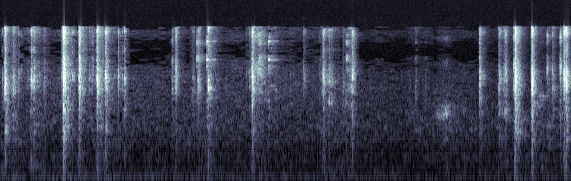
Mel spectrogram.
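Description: Faint, irregular clicking of computer keyboard keys being typed, in short clusters several times a second.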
